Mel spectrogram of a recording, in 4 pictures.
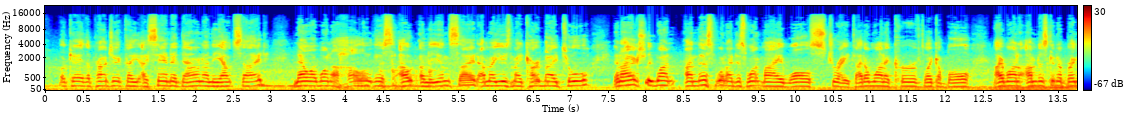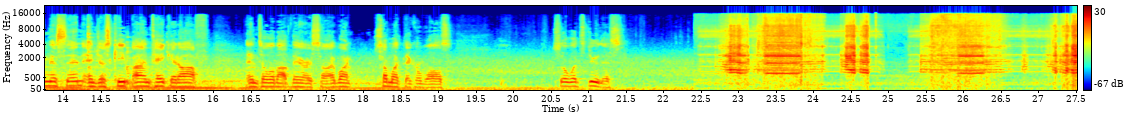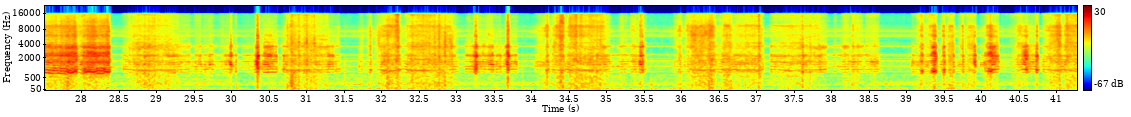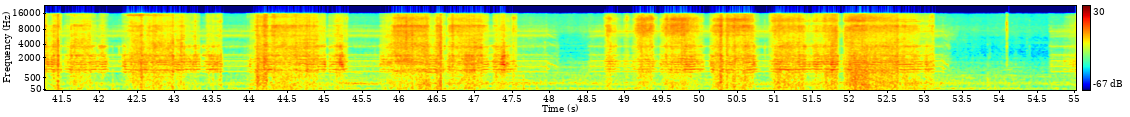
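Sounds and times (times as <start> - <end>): lathe tool scraping wood: 22.4 - 53.4, 54.7 - 55.0.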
